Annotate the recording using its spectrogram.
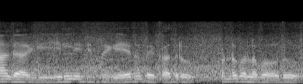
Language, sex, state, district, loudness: Kannada, male, Karnataka, Dakshina Kannada, -16 LUFS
